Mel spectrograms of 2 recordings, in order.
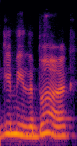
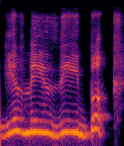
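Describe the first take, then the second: First: The word 'the' is unstressed with a schwa. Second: The word 'the' is stressed with a full vowel. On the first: "notice that becomes an unstressed" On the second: "If it not, I'd say the"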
